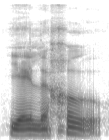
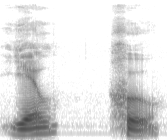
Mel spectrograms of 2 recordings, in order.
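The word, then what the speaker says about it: יֵלְכוּ: In the next example, we see a tsere, a long vowel in the first syllable, and this will cause the Shava after the lamed to be vocal. Yelechu, yelechu, not yelchu.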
